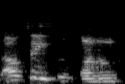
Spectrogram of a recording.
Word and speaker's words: Otisa: I understand cuz a lot of people can't say my name. My name is Otisa.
